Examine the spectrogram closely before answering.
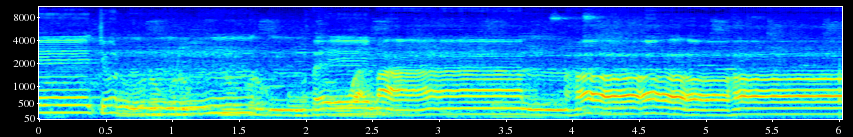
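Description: A man singing a Dao folk song (hát Dao) in long held notes, with the pitch wavering and bending between them.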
